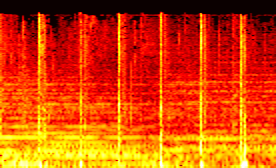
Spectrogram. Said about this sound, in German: sehr, sehr schwache Schritte und siehst vor dir. Menschenschritte? Menschliche Schritte?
